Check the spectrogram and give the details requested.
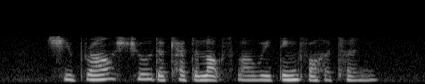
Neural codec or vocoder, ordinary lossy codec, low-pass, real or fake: none; none; 3.6 kHz; real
